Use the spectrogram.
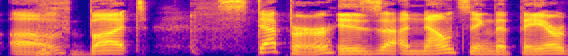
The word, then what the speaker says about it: SteppIR: This is a company I only recently learned how to pronounce the name of, but Stepper is announcing that they are going to be leaving the amateur radio consumer market.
